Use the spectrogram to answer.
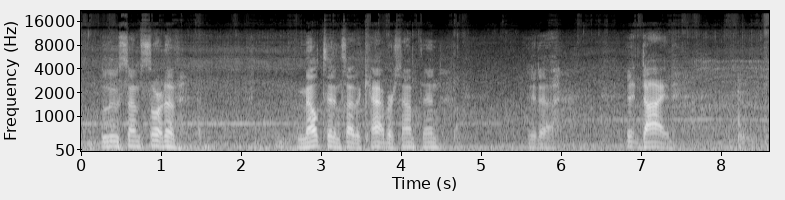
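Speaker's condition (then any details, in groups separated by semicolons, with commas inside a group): No condition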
